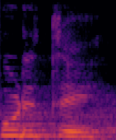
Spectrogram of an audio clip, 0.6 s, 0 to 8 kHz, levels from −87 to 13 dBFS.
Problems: continuous background conversations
